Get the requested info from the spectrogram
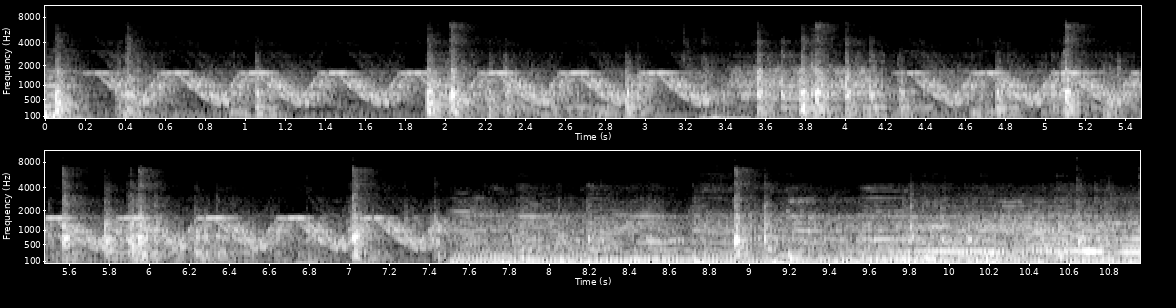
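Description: Getaway: High Speed II pinball machine playing a siren sound effect through its speakers while in multiball: rapid falling wails, about three a second, with a few sharp clacks of play on the playfield. The game music's deep beat drops out under the siren and comes back at the end.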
